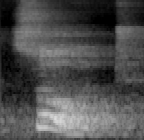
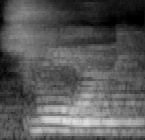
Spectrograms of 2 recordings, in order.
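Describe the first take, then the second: First: Sword said "sord", no w sound; sword with silent W. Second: Sword said "sword" with the w pronounced, drawn out and louder; sword with W sounded. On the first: Teacher giving the correct pronunciation of sword, silent w. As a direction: drop the w in sword. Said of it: "the sound W is dropped". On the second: Teacher showing the wrong reading of sword, w sounded. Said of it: "It is not sword". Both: Shown as a demonstration.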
